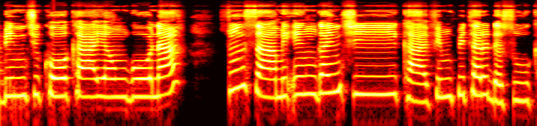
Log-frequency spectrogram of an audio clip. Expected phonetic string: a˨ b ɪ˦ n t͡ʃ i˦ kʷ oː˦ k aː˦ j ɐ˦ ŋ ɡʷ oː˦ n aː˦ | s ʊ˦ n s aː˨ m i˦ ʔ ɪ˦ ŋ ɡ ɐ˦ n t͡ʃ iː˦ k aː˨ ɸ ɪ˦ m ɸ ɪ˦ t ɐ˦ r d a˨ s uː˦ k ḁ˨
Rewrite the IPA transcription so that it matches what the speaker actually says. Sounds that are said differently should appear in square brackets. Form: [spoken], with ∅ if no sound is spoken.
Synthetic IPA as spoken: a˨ b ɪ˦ n t͡ʃ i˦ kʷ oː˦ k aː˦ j ɐ˦ ŋ ɡʷ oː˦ n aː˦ | s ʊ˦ n s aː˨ m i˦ ʔ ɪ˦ ŋ ɡ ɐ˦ n t͡ʃ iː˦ k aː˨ ɸ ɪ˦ m ɸ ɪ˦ t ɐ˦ r d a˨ s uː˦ k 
